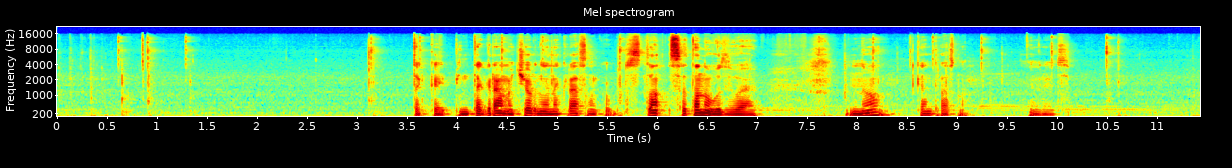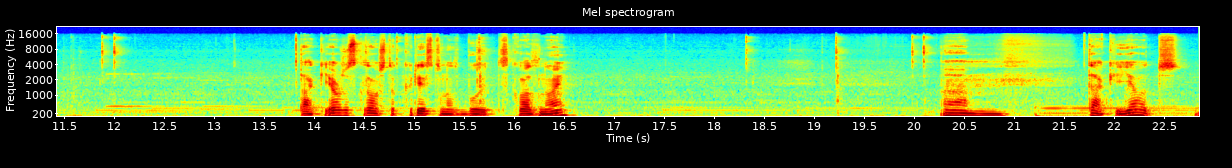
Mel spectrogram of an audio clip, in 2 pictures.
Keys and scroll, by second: 0.0 Escape, 11.3 Escape, 16.0 Escape.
